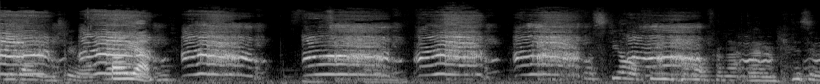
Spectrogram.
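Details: Vigorous newborn boy crying shortly after unmedicated, self-induced birth without epidural to a first-time mother: loud rhythmic cry bursts with brief gasps between them.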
